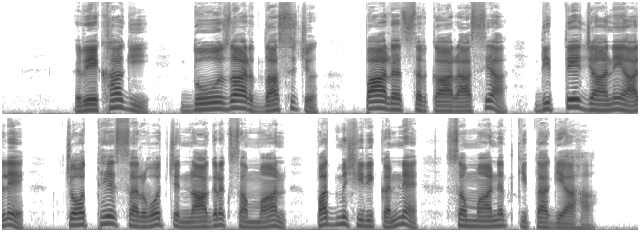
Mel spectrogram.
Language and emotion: Dogri, neutral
